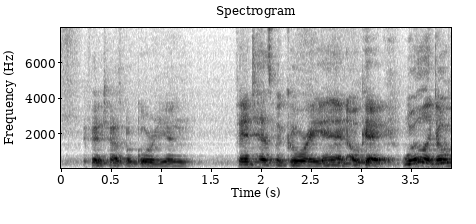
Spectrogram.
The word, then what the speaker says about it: Phantasmagorian: Is it pronounced Phantasmagoria? Phantasmagorian.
